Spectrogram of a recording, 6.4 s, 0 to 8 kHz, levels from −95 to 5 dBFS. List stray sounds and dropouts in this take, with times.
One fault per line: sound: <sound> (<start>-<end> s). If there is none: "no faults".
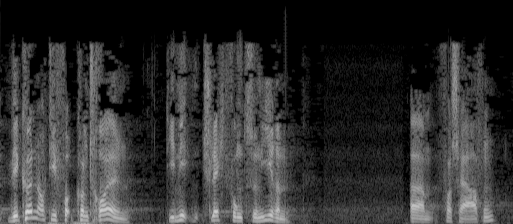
no faults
